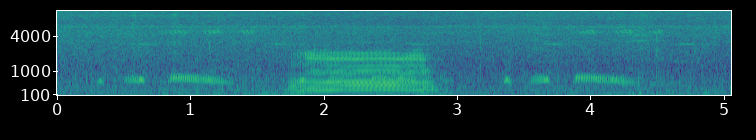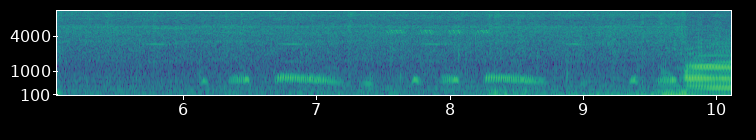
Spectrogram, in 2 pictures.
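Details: Among dozens of cows walking on a green grassland pasture, a cow gives a loud, rising-then-falling moo, with soft dove-like cooing notes repeating around it.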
